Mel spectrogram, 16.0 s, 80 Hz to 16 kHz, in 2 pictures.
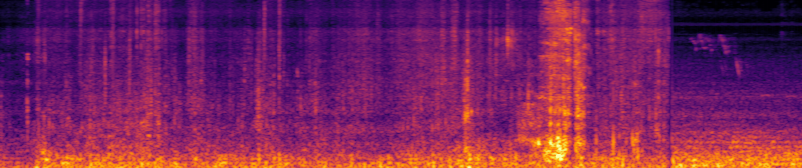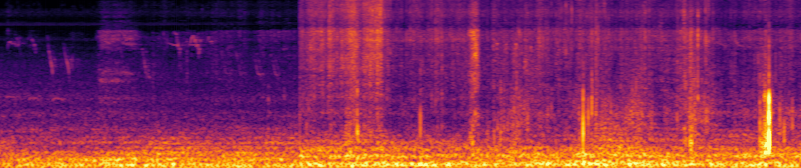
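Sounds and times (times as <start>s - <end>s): low rumble: 6.6s - 16.0s
footsteps: 11.0s - 16.0s.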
